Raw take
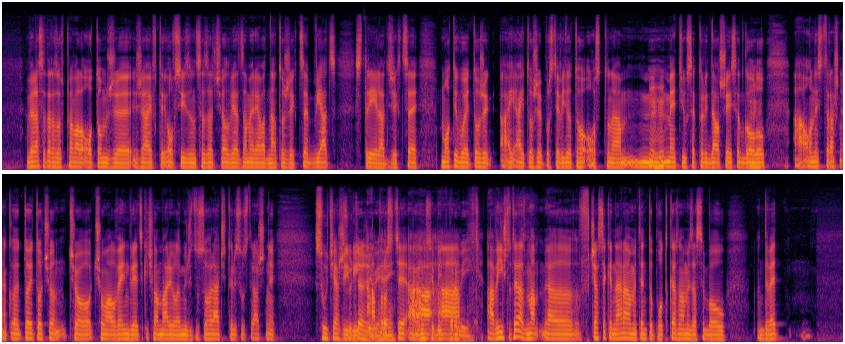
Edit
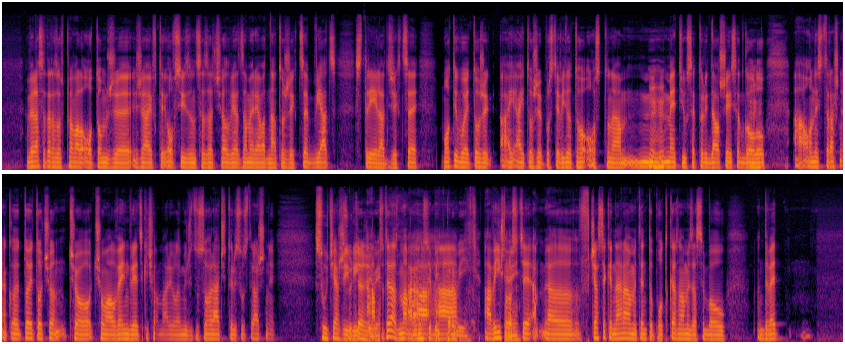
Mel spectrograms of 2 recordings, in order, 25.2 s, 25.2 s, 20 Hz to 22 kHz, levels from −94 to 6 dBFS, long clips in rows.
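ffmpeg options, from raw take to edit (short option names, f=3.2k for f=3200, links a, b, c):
-filter_complex "[0:a]asplit=8[a][b][c][d][e][f][g][h];[a]atrim=end=6.63,asetpts=PTS-STARTPTS,afade=t=out:st=6.14:d=0.49[i];[b]atrim=start=6.63:end=14.9,asetpts=PTS-STARTPTS,afade=t=in:d=0.004:c=hsin,afade=t=out:st=8.266:d=0.004:c=hsin:silence=0.1[j];[c]atrim=start=14.9:end=16.59,asetpts=PTS-STARTPTS,afade=t=in:d=0.72:silence=0.1,afade=t=out:st=1.686:d=0.004:c=hsin:silence=0.211349[k];[d]atrim=start=16.59:end=18.282,asetpts=PTS-STARTPTS,afade=t=in:d=0.83:c=qsin:silence=0.211349[l];[e]atrim=start=20.188:end=20.612[m];[f]atrim=start=18.738:end=20.192[n];[g]atrim=start=18.278:end=18.742[o];[h]atrim=start=20.608[p];[i][j][k][l]concat=n=4:v=0:a=1[q];[q][m]acrossfade=d=0.004:c1=hsin:c2=hsin[r];[r][n]acrossfade=d=0.004:c1=hsin:c2=hsin[s];[s][o]acrossfade=d=0.004:c1=hsin:c2=hsin[t];[t][p]acrossfade=d=0.004:c1=hsin:c2=hsin"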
